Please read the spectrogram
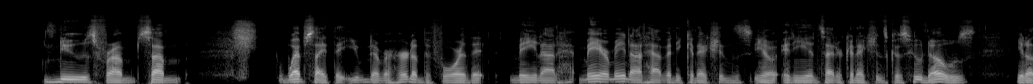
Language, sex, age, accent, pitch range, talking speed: English, male, 40-59, American, 90-105 Hz, 175 wpm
